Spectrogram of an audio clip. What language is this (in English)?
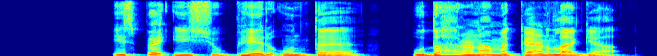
Haryanvi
